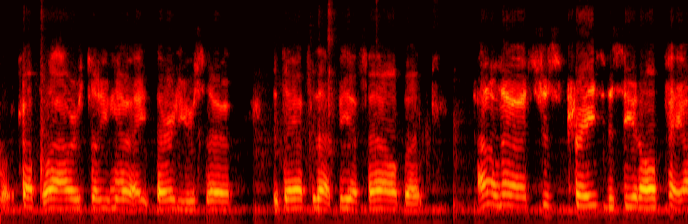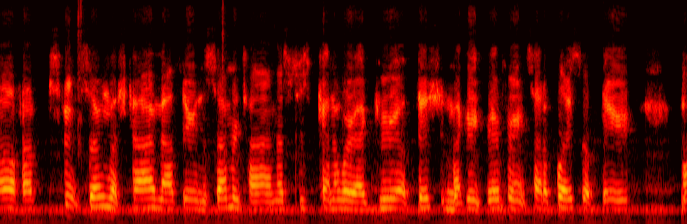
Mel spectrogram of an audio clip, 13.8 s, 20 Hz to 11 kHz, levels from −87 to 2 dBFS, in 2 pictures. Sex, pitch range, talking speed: male, 130-160 Hz, 245 wpm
